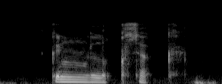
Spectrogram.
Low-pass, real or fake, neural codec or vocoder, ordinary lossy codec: 7.2 kHz; fake; codec, 16 kHz, 8 kbps, FunCodec, trained on LibriTTS, 25 frames a second; Opus, 32 kbps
